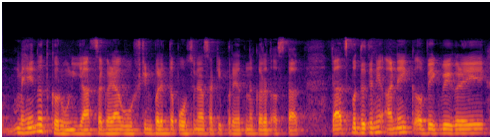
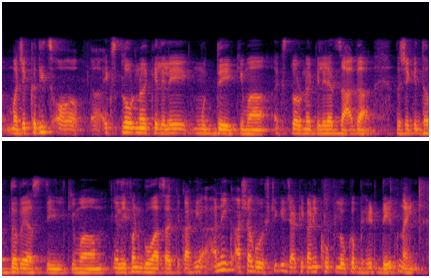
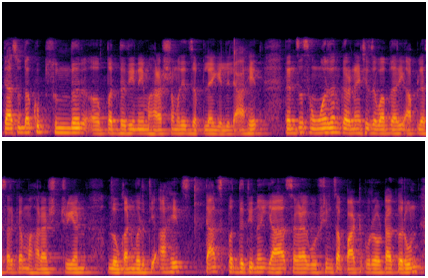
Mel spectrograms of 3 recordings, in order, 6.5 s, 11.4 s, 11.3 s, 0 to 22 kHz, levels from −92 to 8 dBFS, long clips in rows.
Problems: constant background noise, background conversations at intervals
